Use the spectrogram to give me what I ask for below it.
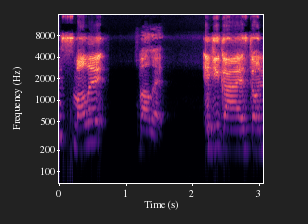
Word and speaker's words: Smollett: How you pronounce his last name? Smollett.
